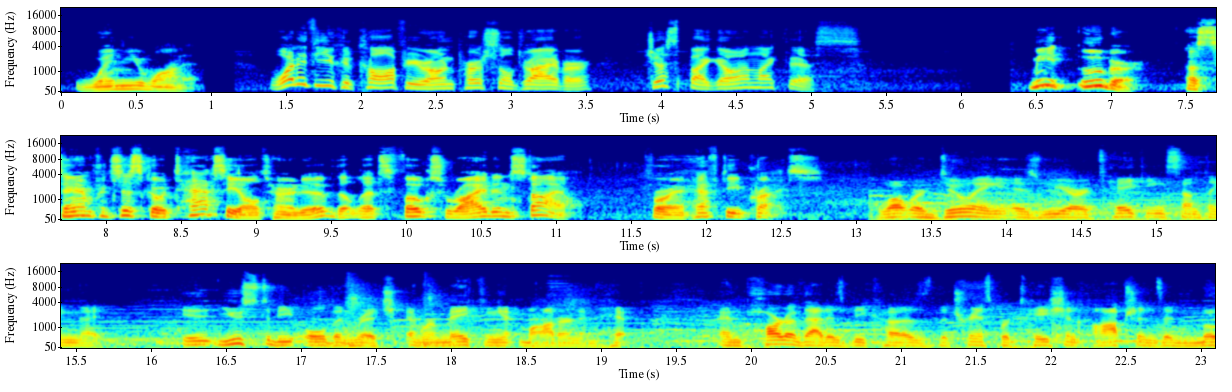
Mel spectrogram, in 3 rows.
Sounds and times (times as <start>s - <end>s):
Speech: 0.1s - 5.4s, 6.4s - 19.2s, 19.8s - 23.0s
Music: 13.1s - 23.0s.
